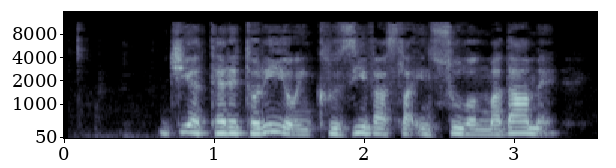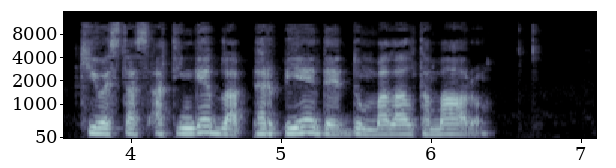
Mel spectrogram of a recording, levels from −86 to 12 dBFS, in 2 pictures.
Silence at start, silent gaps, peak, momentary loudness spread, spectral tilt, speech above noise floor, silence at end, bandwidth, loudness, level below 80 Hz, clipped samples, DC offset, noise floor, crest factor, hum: 0.65 s; none; -2 dBFS; 8 LU; -5.5 dB/octave; 40 dB; 0.7 s; 11.5 kHz; -18 LUFS; -58 dBFS; under 0.1%; under 0.1%; -57 dBFS; 16 dB; none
